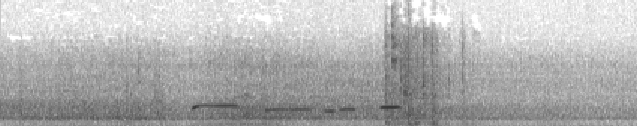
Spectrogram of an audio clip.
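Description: A man shouts angrily from inside a car.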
